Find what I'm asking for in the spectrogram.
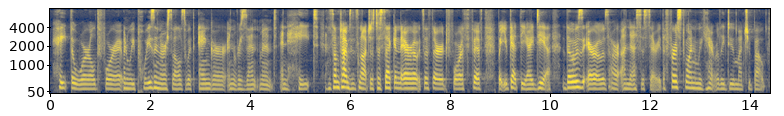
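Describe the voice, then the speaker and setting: A calm woman, a meditation teacher talking reflectively to the camera in a gentle, measured way. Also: low voice. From Canada. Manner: calm, gentle and measured, slowing down on key words.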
